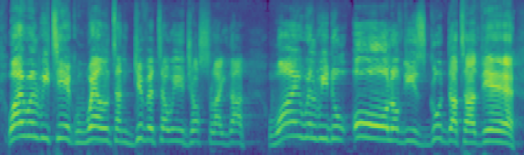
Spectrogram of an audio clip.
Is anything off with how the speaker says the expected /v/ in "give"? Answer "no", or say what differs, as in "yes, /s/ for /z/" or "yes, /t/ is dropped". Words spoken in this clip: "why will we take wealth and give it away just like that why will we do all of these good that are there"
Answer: no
